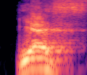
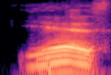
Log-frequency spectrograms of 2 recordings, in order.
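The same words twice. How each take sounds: First: The word is said firmly and decisively. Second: The word is said softly and without force. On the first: "that's de- determined" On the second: "that's it"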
